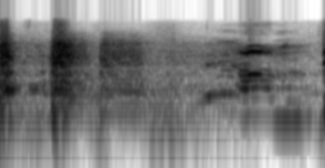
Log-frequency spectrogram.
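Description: Electric guitar chords struck sharply at the start and again about half a second in, the second chord left to ring out and fade.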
